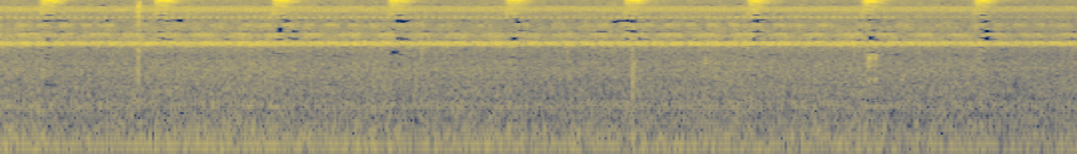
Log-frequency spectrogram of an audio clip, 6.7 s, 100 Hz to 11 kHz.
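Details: Grass insects calling during a session of fire gazing: high, short chirps repeated about every 0.7 seconds over a steady, thin, high-pitched ringing drone, with a faint click or two.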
